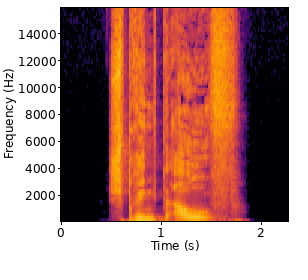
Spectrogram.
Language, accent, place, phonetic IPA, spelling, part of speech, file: German, Germany, Berlin, [ˌʃpʁɪŋkt ˈʔaʊ̯f], springt auf, verb, De-springt auf.ogg
- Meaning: inflection of aufspringen: 1. third-person singular present 2. second-person plural present 3. plural imperative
